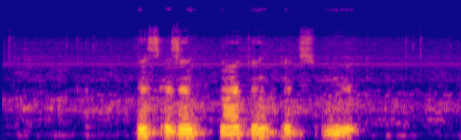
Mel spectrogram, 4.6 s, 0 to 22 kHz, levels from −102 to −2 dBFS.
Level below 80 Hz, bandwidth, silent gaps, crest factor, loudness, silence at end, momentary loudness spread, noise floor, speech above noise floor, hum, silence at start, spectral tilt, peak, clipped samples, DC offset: -60 dBFS; 7.6 kHz; none; 18 dB; -18 LUFS; 1.05 s; 11 LU; -60 dBFS; 43 dB; none; 1.4 s; -8 dB/octave; -2 dBFS; under 0.1%; under 0.1%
